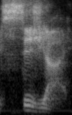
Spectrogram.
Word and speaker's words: Sijai: And that's how you pronounce the name, Sijai. CGI.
